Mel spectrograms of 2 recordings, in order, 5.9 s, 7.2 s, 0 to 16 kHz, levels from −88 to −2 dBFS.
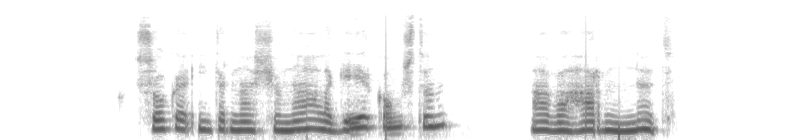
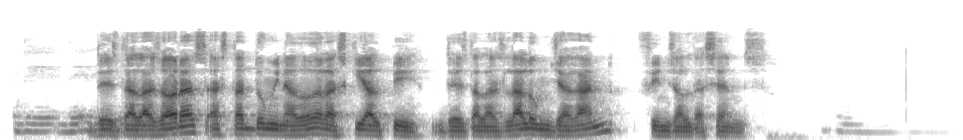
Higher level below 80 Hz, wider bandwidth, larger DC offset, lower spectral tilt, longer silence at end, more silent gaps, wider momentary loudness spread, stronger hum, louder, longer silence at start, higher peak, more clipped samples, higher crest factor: second, -72 dBFS vs -54 dBFS; first, 10.5 kHz vs 7.8 kHz; neither; first, -7.5 dB/octave vs -5 dB/octave; second, 0.9 s vs 1.5 s; first, 3.60-3.64 s, 3.74-3.97 s vs none; second, 7 LU vs 15 LU; neither; second, -39 LUFS vs -29 LUFS; first, 1.05 s vs 0.1 s; second, -24 dBFS vs -12 dBFS; neither; about the same, 16 dB vs 20 dB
